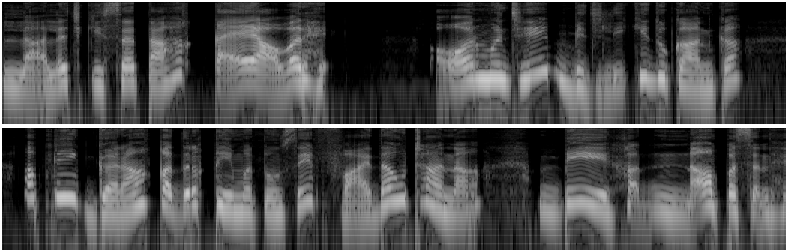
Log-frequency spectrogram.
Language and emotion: Urdu, disgusted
